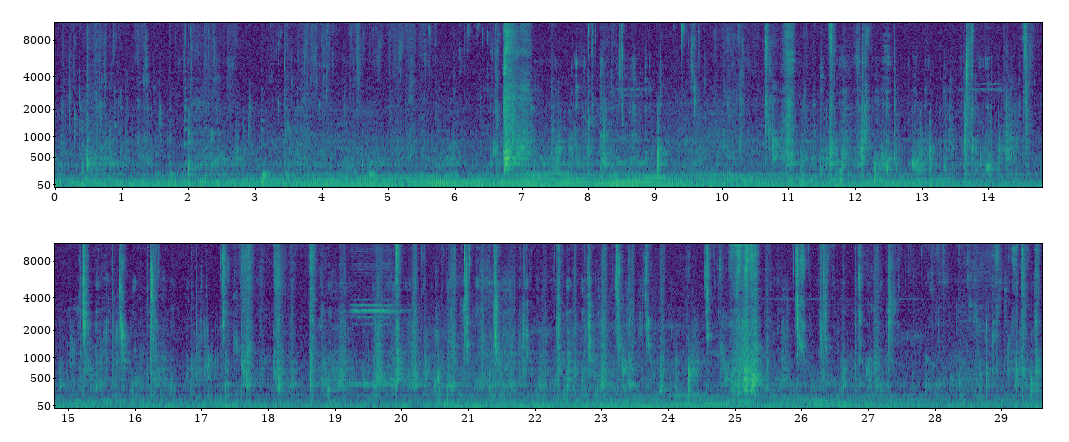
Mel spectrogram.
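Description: Close-up chewing and lip-smacking of rice and curry eaten by hand, with many small wet clicks and two louder wet mouth sounds, about seven seconds in and near the end. Near the end he bites into a curried chicken leg piece.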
